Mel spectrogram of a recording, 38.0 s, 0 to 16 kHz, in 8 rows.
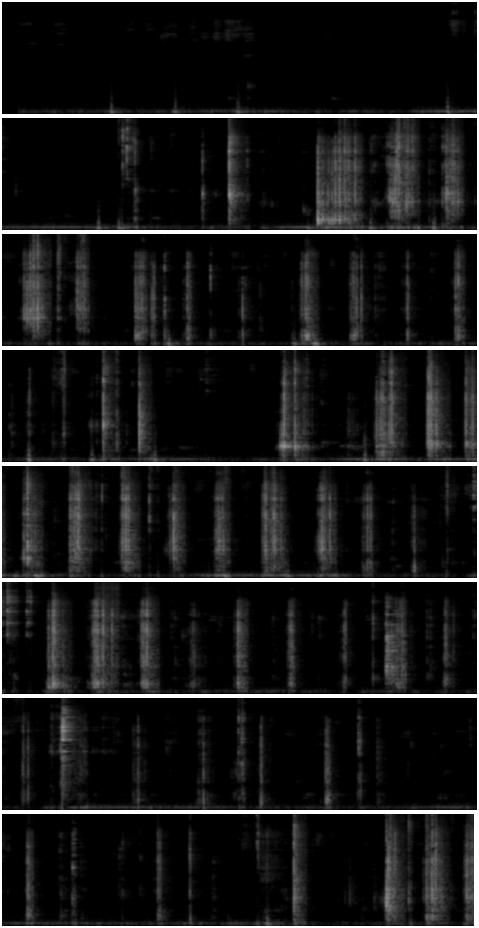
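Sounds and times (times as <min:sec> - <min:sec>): crunchy food chewing: 0:05.9 - 0:15.9, 0:17.0 - 0:23.6, 0:24.2 - 0:37.9.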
